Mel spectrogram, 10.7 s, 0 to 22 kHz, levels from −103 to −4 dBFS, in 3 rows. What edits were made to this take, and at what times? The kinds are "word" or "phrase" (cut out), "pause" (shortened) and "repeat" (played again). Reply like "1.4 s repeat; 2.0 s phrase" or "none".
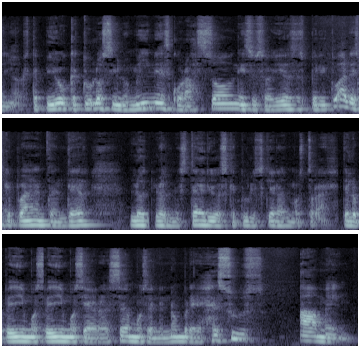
1.7 s phrase; 3.6 s word; 5.0 s word; 6.9 s pause; 7.5 s repeat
